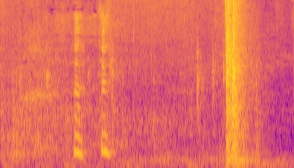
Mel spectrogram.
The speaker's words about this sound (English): I'm sure my neighbors wonder why I'm walking around slamming doors and making noises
